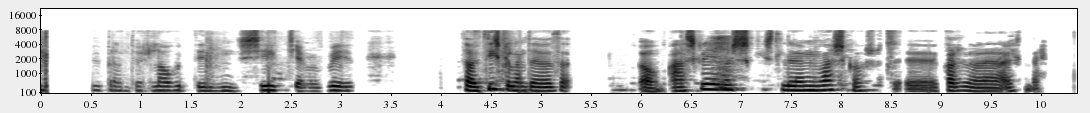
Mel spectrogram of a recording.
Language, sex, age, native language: Icelandic, female, 18-19, Icelandic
